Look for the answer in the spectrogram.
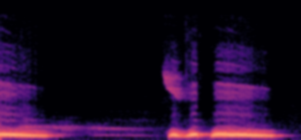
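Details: Spotted dove (tekukur) lure song, clear and melodious: the tail of one long coo, a brief gap, then two short hoots and another long falling coo.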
